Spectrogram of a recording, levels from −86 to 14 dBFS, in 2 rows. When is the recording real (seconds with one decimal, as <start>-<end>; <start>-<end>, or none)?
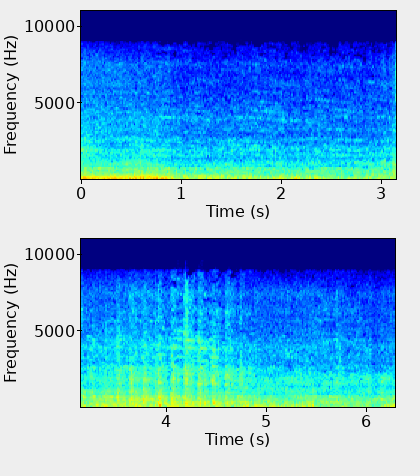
0.7-3.1; 3.9-4.9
